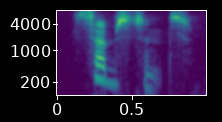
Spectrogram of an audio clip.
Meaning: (noun) 1. Physical matter; material 2. Physical matter; material.: A form of matter that has constant chemical composition and characteristic properties
- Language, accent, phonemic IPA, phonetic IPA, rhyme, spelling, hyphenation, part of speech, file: English, US, /ˈsʌbstəns/, [ˈsʌbstənts], -ʌbstəns, substance, sub‧stance, noun / verb, En-us-substance.ogg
